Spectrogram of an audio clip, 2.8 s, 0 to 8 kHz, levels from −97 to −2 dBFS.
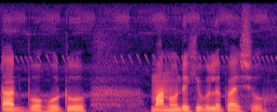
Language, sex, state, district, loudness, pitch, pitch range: Assamese, male, Assam, Hailakandi, -23 LUFS, 105 Hz, 95-110 Hz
